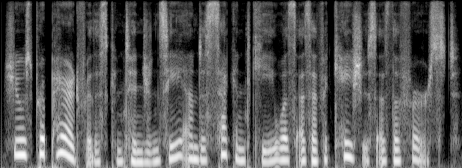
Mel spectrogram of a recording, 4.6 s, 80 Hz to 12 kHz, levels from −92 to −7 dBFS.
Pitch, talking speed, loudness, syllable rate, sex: 205 Hz, 210 wpm, -19 LUFS, 5.5 syllables/s, female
